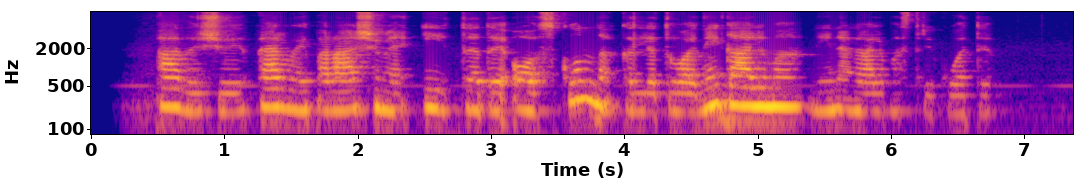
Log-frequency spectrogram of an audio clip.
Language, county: Lithuanian, Klaipėda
